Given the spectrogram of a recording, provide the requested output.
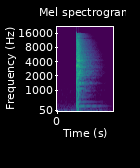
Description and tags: Knife Hit Pan Filled With Water 3
hit, impact, knife, metal, pan, pong, struck, water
